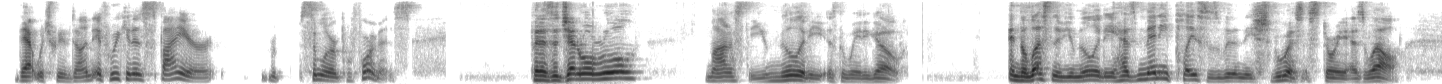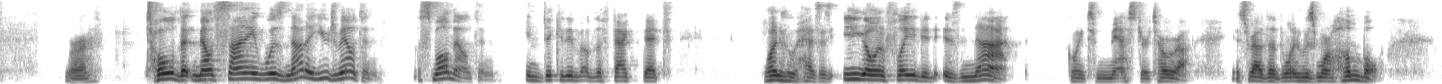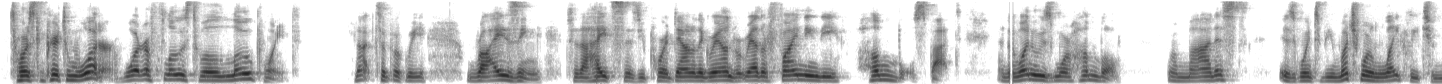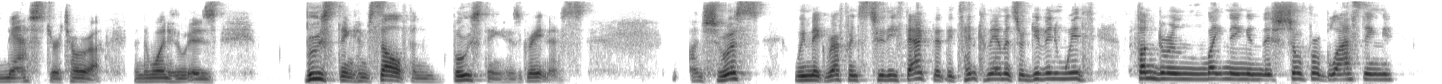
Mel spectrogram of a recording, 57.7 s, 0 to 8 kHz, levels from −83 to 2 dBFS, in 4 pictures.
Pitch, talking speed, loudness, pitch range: 150 Hz, 160 wpm, -21 LUFS, 130-180 Hz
